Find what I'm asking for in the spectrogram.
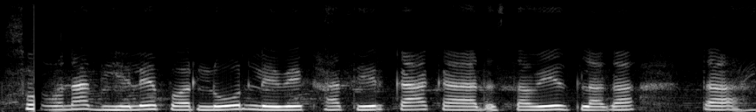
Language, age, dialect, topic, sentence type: Bhojpuri, 18-24, Southern / Standard, banking, question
